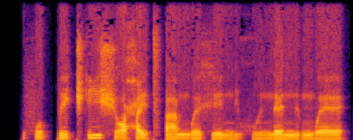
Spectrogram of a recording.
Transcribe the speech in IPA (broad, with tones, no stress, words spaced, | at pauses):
fo˦pːe˦ t͡ʃʼi˦ ʃɔ˦ħe˦t͡sʼa˨ ŋʷɛ˨xe˨˦ni˨xʷɨ˦ nɛ˦nɨ˦ ŋʷɛ˦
